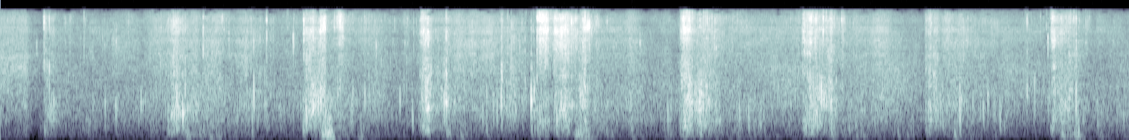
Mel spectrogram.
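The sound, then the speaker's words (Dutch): Steady footsteps walk along at an even pace, each step a crisp scuff or crunch, with a continuous low background hiss and no voices. “Het zijn gewoon voetstappen.”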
